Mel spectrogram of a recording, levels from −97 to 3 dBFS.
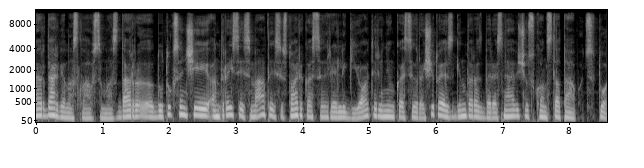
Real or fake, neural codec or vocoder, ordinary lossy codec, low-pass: real; none; MP3, 96 kbps; 10.8 kHz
